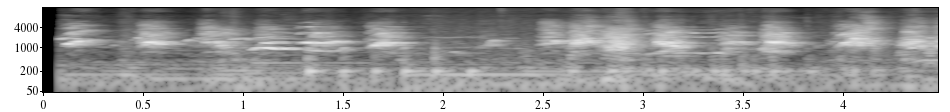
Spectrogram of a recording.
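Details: Chihuahua barking in quick bursts of short, sharp yaps, some rising into higher yips, about nine barks over four seconds with a faint low hum in the background.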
